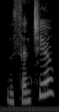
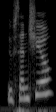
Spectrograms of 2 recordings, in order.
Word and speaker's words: Lucentio: It honestly changes based on the director and how they want it pronounced, how Italian they want to be.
